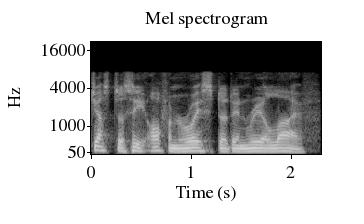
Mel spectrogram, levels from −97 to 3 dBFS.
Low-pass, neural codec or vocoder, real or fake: 7.2 kHz; none; real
